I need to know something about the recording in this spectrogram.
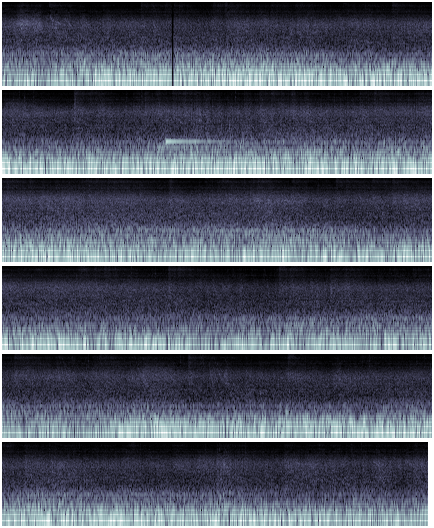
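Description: Explosions and weapons fire rumble on and on in a large battle.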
